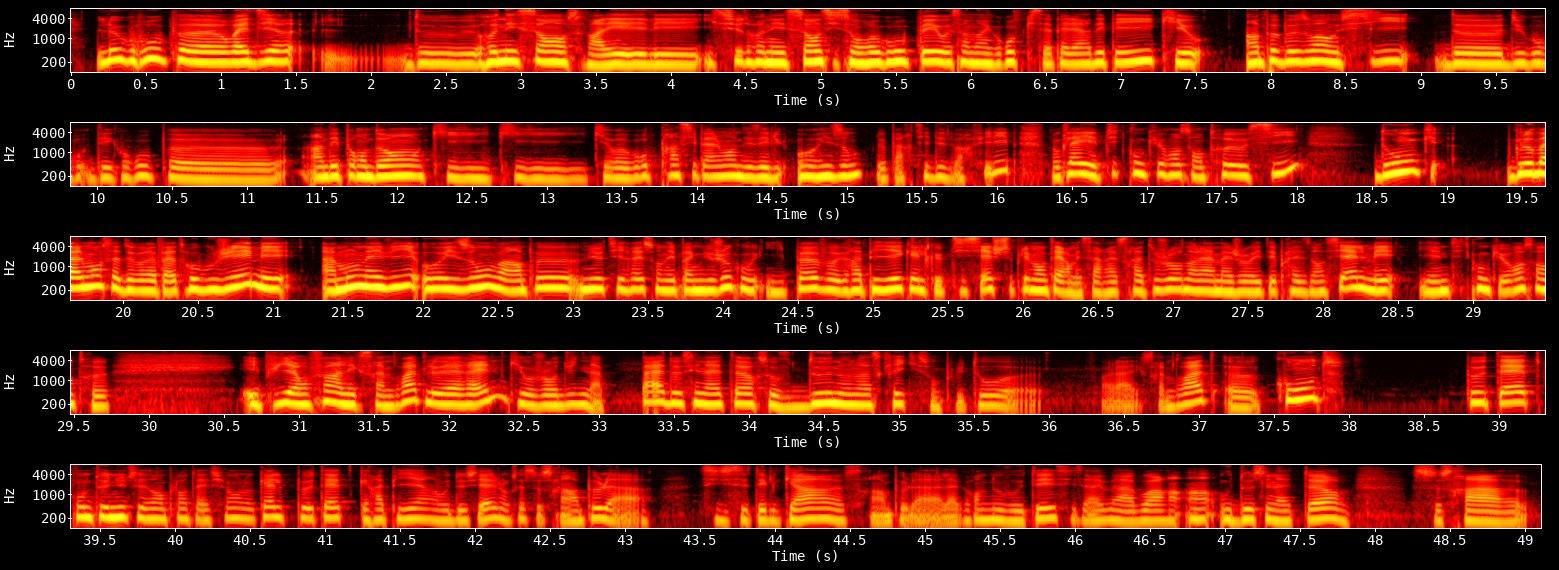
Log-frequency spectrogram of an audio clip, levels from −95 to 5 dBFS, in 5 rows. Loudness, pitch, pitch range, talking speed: -27 LUFS, 200 Hz, 185-220 Hz, 215 wpm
